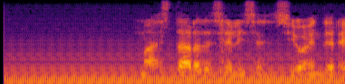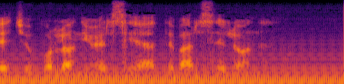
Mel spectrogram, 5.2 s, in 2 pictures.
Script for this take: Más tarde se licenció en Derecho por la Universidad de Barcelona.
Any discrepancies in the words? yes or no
no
